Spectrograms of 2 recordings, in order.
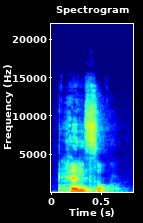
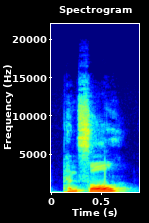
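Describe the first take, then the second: First: "pencil" slow, as PEN-cil with a falling end; stress on PEN. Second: "pencil" as pen-CIL, rising at the end; wrong stress on CIL. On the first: Teacher giving the English pronunciation, PEN-cil. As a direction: say "pencil" slowly, first syllable stressed. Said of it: "It is a pencil". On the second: Teacher questioning a non-English pronunciation, pen-CIL. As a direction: push up the second syllable of "pencil". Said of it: "what language are you speaking when you say". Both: Shown as a demonstration.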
